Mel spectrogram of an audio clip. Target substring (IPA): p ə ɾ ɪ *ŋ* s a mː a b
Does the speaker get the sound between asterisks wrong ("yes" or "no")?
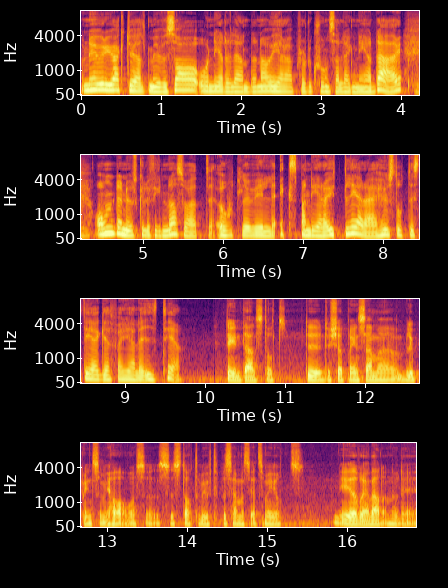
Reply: yes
